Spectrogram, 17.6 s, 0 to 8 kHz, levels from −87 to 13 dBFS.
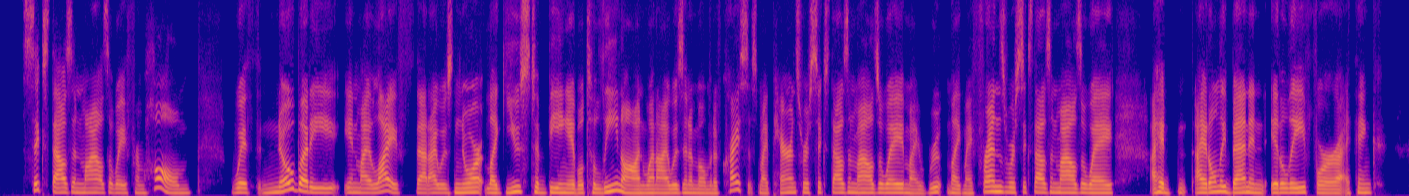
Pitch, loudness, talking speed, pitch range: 175 Hz, -18 LUFS, 185 wpm, 160-185 Hz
